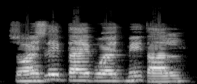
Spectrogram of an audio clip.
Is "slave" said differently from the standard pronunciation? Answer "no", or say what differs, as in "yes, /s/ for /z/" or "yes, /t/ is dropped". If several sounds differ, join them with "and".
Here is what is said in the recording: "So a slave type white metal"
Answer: yes, /p/ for /v/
